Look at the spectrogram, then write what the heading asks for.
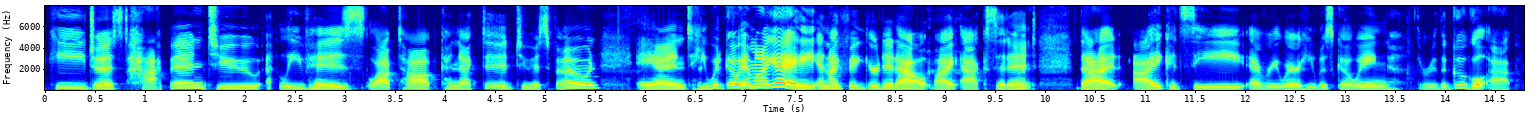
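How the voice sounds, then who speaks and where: Woman co-host, candid rambling storyteller, mid pitch, dry close sound. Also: takes it slowly, fairly bright tone, clear, resonant tone, no room sound. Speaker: podcast co-host. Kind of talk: casual chat.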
